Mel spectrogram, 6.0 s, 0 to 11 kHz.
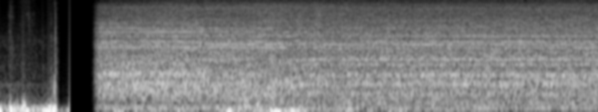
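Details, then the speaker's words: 1934 Bell & Howell Filmo Model 57 projector, an auction find, projecting old film: a steady, loud, even whirring with no knocks or surges. It is running normally, just very loud. "folks you can hear the camper going it's very loud"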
